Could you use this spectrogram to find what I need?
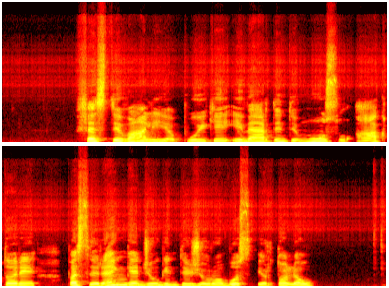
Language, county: Lithuanian, Panevėžys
